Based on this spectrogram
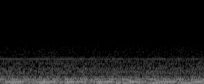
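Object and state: Nothing is struck.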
